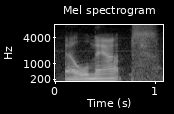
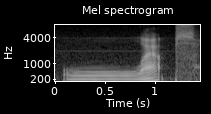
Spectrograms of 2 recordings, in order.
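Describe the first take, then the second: First: It is said with an N sound. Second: It is said without an N sound. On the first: "Maybe you want to call it L NAPS" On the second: "I'm not pronouncing the N there"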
